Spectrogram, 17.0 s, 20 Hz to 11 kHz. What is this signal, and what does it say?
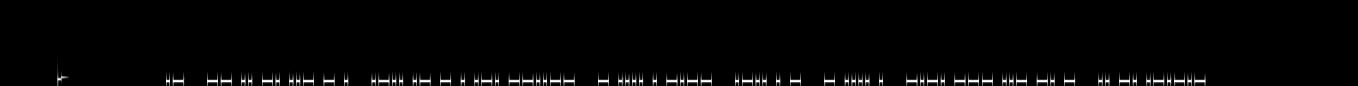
Morse code, heard as a keyed tone, about 28 wpm, 700 Hz. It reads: A MINUTE LATER, THEY LET THE COUNT IN.
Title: Sentences from Top 1500 Words 28wpm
